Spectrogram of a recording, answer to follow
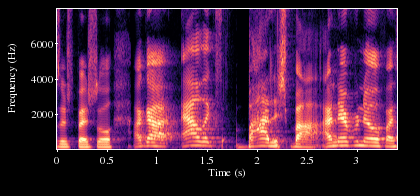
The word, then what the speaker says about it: Bodishbaugh: mean all episodes are special I got Alex bodishba I never know if I say your name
